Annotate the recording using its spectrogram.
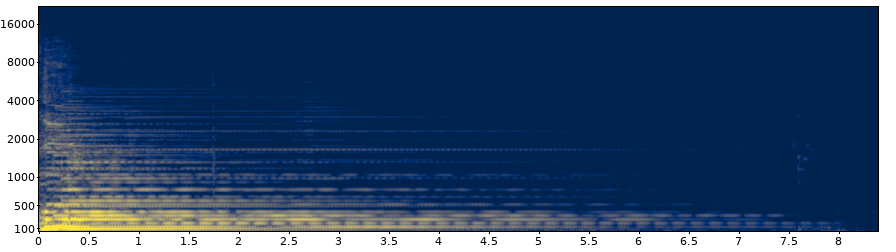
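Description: The final strummed chord of a country-folk song ringing out on acoustic guitar and fading away slowly over about seven seconds until it dies out.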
